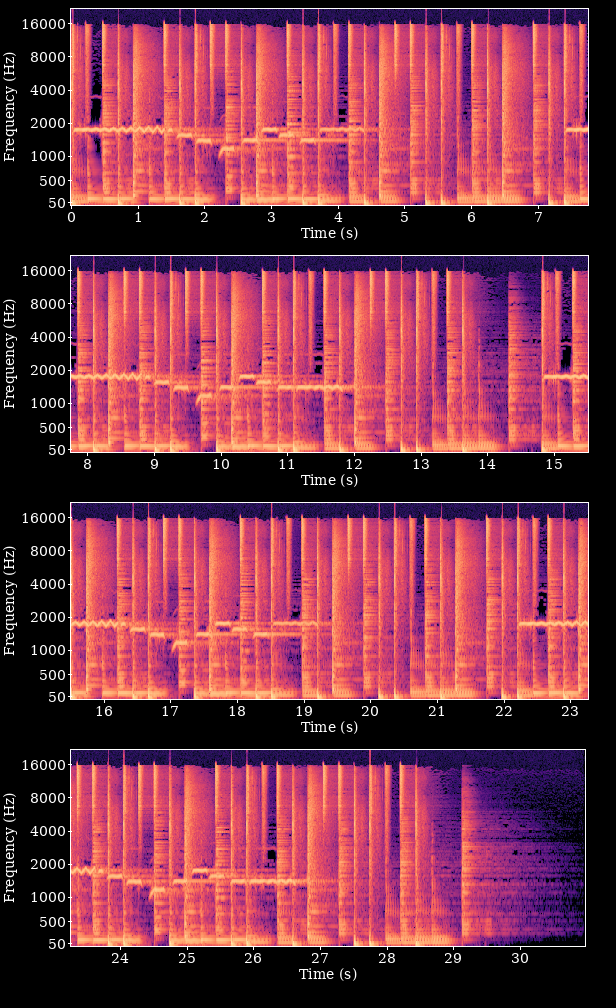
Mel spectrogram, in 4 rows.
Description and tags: Reggae Whistle With Me
Hey! Just made another lil' music! This time it's a happy and chill Reggae!
Used FL Studio 10.
Rhythm inspired by Inhale Exhale Ft. Protoje!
